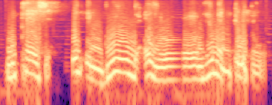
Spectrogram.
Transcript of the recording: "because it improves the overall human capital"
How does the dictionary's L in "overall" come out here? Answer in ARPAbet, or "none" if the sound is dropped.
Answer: N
